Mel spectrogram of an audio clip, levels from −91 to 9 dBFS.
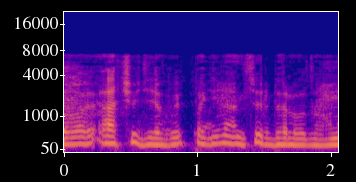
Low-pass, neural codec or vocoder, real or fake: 7.2 kHz; codec, 16 kHz, 4 kbps, FunCodec, trained on Chinese and English, 50 frames a second; fake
